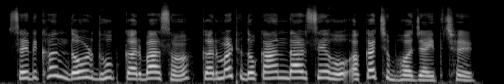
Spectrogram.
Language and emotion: Maithili, neutral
